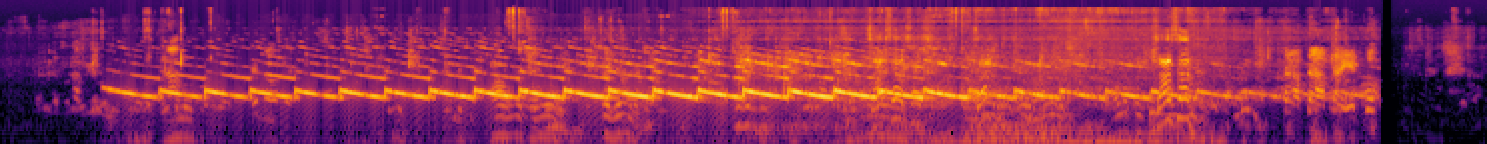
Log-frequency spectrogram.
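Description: A siren wails rapidly and repeatedly as a convoy approaches.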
